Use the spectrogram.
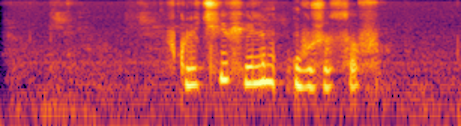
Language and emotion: Russian, neutral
